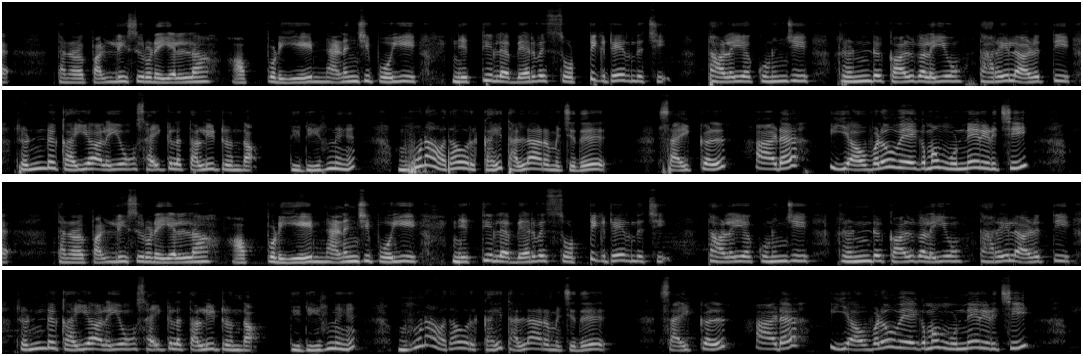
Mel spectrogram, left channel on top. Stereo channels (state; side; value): normal; both; correlation 0.48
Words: தன்னோட பள்ளி சீருடை எல்லாம் அப்படியே நனைஞ்சி போய் நெத்தியில் வேர்வை சொட்டிக்கிட்டே இருந்துச்சு. தலையை குனிஞ்சி 2 கால்களையும் தரையில் அழுத்தி 2 கையாலையும் சைக்கிளை தள்ளிட்டு இருந்தான். திடீர்னு 3ஆவதாக ஒரு கை தள்ள ஆரம்பிச்சுது. சைக்கிள் அட எவ்வளோ வேகமாக முன்னேறிடுச்சு.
